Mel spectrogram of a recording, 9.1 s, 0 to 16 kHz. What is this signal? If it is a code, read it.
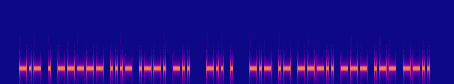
Morse code, heard as a keyed tone, about 25 wpm, 700 Hz. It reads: KE0VPD DE KA8OWZ
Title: USA Callsign DE Callsign - 6 Characters - 25wpm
